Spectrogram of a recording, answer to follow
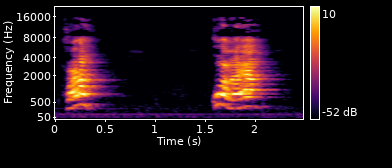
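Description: A woman's voice calling out loudly twice in short shouted calls, coaxing a cat to come out.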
